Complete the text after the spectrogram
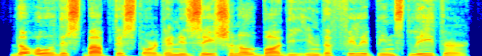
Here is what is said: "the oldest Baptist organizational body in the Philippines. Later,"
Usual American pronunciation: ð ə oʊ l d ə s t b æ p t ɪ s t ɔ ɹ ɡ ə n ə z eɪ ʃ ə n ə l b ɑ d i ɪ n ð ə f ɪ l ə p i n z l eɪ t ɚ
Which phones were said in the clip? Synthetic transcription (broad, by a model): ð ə oʊ l d ə s t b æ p t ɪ s t ɔ ɹ ɡ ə n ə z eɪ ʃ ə n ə l b ɑ d i ɪ n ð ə f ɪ l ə p i n s l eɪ t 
